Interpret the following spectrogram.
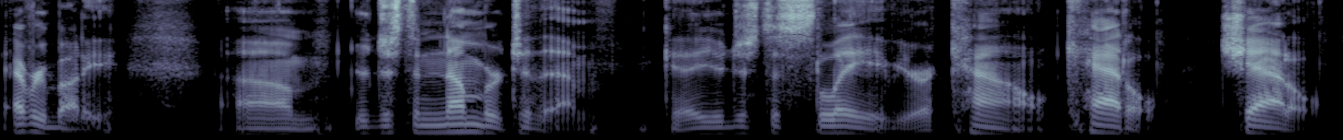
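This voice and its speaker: A man's voice: deep voice, expressive, moderate pace, vocal fry, no room sound. Laughing, heated male commentator. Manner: laughs often, restarts, swings loud and soft. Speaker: commentary host. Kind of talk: animated conspiracy commentary.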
